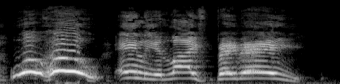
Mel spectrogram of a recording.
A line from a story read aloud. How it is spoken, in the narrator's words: He laughed loudly, hysterically, breathing heavy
